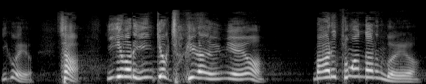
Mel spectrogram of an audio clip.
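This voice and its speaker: A man's voice: very high voice, huge pitch swings, quick pace, big-room sound. A male pastor preaching a sermon in a chatty way, often asking the congregation questions.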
